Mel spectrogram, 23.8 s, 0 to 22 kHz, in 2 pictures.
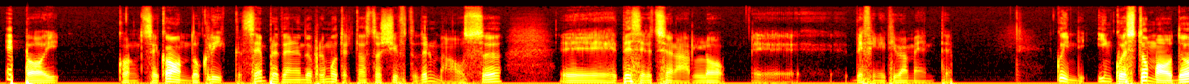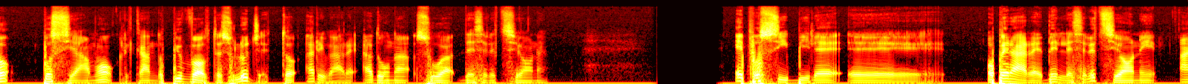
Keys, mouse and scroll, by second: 0.5 right click, 10.4-13.5 right drag.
